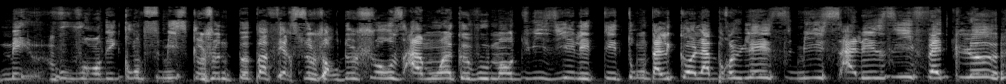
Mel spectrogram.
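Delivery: horrible, overdone, exaggerated, sleazy, gross character voice. Imitating a CIA director character: imitating this guy. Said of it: "j'imite ce gars".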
